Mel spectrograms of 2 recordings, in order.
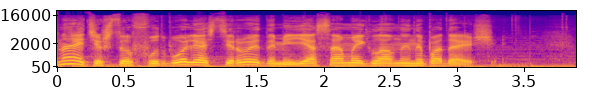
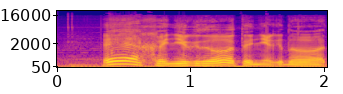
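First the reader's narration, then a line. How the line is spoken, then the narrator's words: Hologram sighing. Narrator (Russian): вздохнул голограмм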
